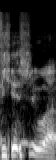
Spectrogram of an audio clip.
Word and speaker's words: Yeshua: They wanted, like he said in Yeshua, that's the true pronunciation of Yeshua, only Yeshua.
